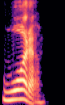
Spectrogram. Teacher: he pronounces it with a regional accent where he doesn't pronounce the r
